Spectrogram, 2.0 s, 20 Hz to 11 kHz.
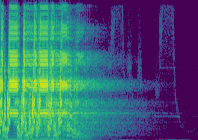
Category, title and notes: Instrument samples > Synths / Electronic
Benjolon 1 shot36
SYNTH, NOISE, 1SHOT, DRUM, CHIRP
